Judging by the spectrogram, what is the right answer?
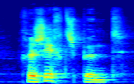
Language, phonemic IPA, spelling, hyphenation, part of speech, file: Dutch, /ɣəˈzɪxtsˌpʏnt/, gezichtspunt, ge‧zichts‧punt, noun, Nl-gezichtspunt.ogg
- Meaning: 1. perspective 2. opinion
